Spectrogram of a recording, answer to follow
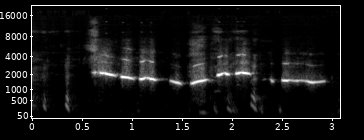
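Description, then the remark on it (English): A person whistles a short, wandering tune, the clear notes sliding between pitches for a couple of seconds, preceded by a few soft clicks. “And I asked him, do you whistle and hum at your office when you're at work, too?”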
